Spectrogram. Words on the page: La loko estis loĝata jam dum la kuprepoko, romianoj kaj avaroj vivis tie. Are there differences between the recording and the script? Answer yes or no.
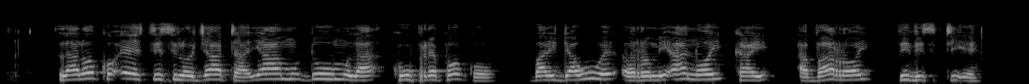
yes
